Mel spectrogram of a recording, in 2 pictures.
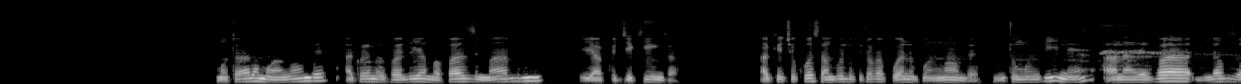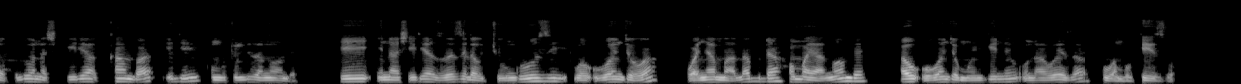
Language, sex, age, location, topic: Swahili, male, 25-35, Kisii, health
